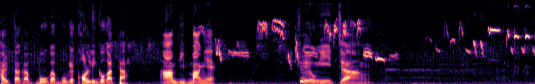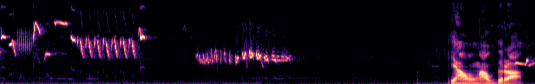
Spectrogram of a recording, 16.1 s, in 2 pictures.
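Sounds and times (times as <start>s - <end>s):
bird warbling trill: 0.0s - 12.7s
songbirds chirping: 0.0s - 16.0s.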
